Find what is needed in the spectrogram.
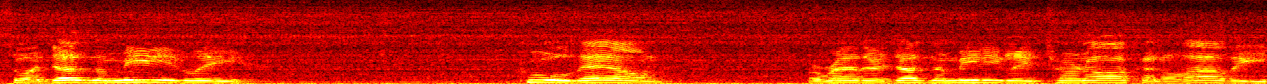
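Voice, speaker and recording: With noticeable background noise and audible room echo, a man with a high pitch speaks at a fairly quick pace in a monotone, flat intonation, leaving long, frequent pauses. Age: 60s. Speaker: DIY workshop video maker. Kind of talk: tutorial. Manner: halting, with many fillers.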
